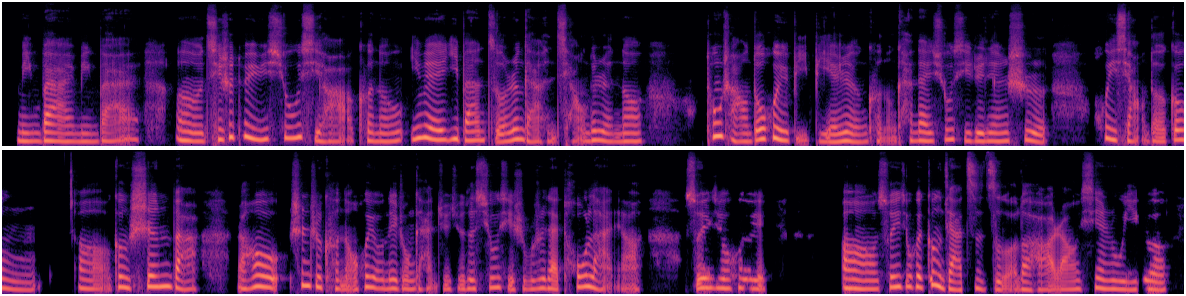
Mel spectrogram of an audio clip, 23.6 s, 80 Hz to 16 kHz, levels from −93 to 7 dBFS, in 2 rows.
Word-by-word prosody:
明 205 -1 -1
白 205 -2 +2
明 195 0 -4
白。 245 +5 -5 0.3
呃， 220 -5 +2
其 250 +5 -1
实 310 +5 +3
对 300 -2 +4
于 245 0 +2
休 285 +3 +1
息 300 -8 -1
哈， 200 +5 -5
可 220 - -3
能 200 +2 -2
因 270 +3 +4
为 255 -5 +6
一 255 +2 +3
般 230 -1 +1
责 195 - -2
任 250 +3 +4
感 200 -4 -3
很 200 +1 -9
强 250 -4 -8
的 230 +2 +1
人 205 -4 -1
呢， 205 +1 -1 0.6
通 330 +1 +6
常 200 -10 -3
都 245 +4 +6
会 260 -4 +5
比 - - -9
别 195 -2 -1
人 195 -2 +1
可 215 - -7
能 - - -11
看 220 - -7
待 215 -1 +2
休 250 +4 -3
息 225 -4 -5
这 205 -1 +2
件 205 0 0
事， 210 -4 -1 0.4
会 275 -3 +1
想 210 -3 -4
得 100 -1 -2
更 200 - -1 0.4
呃， 235 +1 -3
更 260 -2 +2
深 275 +2 +4
吧。 220 -4 0 0.4
然 230 -4 -1
后 265 - +4
甚 305 -12 +2
至 270 -3 +2
可 220 - -5
能 - - -3
会 265 - +1
有 235 -3 +1
那 220 +1 +1
种 215 -1 -3
感 230 +3 -7
觉， 250 - -7
觉 - - -6
得 220 - 0
休 245 +3 -2
息 250 - -4
是 200 - -8
不 210 0 -4
是 230 +2 0
在 - - +3
偷 260 +1 0
懒 245 -5 +1
呀。 245 -3 -8 0.4
所 - - +2
以 240 - +5
就 230 -1 +1
会 235 +1 -4 1.0
呃， 220 -3 +3
所 255 +4 +1
以 265 - +5
就 270 0 -1
会 260 - +5
更 280 +3 +4
加 205 -4 +1
自 215 +3 -5
责 195 0 -4
了 200 -2 0
哈。 195 +2 -3
然 - - -2
后 210 - -2
陷 230 +1 -1
入 210 -1 +1
一 195 0 -3
个， 195 -2 -1
220 Hz, 240 characters per minute, -24 LUFS, 205-250 Hz, 1.0 s, 为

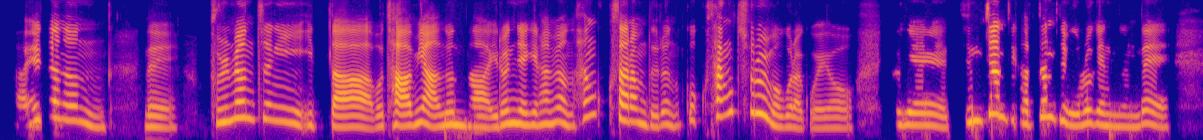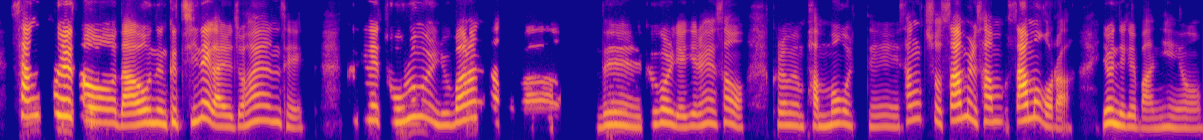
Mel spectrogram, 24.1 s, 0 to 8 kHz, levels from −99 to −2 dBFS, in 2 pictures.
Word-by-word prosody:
아 205 - -15
일단은 300 - -2 0.4
네. 190 -2 -6 0.3
"불면증이 295 -2 0
있다. 195 -3 +2
뭐 195 - -7
잠이 215 +5 +4
안 200 -3 +3
온다." 205 -5 -2
이런 235 +7 -1
얘기를 225 -1 -1
하면 245 -2 -3
한국 360 - -6
사람들은 235 - +2
꼭 285 +4 -13
상추를 440 +1 +2
먹으라고 190 - -6
해요. 175 0 -10 0.4
그게 220 -4 -3
진짠지 300 +5 +4
가짠지 295 +6 -2
모르겠는데 215 -2 -4 0.4
상추에서 370 - +6
나오는 235 +4 +3
그 265 - -2
진액 305 +6 +1
알죠? 200 0 -2
하얀색. 265 -9 -5 0.4
그게 305 +1 -4
졸음을 320 0 -3
유발한다고 300 +11 +1
막 270 0 -6 0.8
네 215 -1 -5
그걸 240 +1 -4
얘기를 210 +4 -7
해서 245 -5 -6 0.2
"그러면 220 -2 -8
밥 200 0 -4
먹을 235 +1 -6
때 195 -1 -15
상추 300 -3 -8
쌈을 310 +5 +5
삼 280 +1 -2
싸 290 +2 +8
먹어라." 310 - -4 0.3
이런 250 -1 +1
얘기를 200 -2 -6
많이 175 +2 -10
해요. 175 -1 -13
235 Hz, 280 characters per minute, -22 LUFS, 200-295 Hz, 0.8 s, 싸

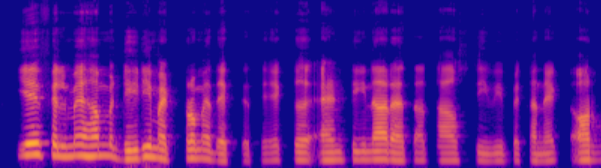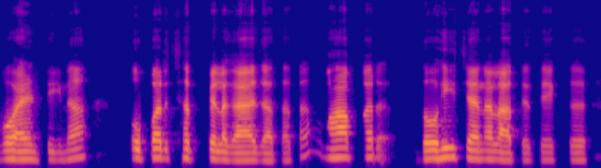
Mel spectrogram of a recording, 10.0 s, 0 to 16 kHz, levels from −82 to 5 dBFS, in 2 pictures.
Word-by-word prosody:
ये 210 +1 +7
फ़िल्में 195 0 +3
हम 190 0 +2
डीडी 145 +6 +1
मैट्रो 150 +1 +1
में 150 -1 -3
देखते 110 -1 -6
थे। 115 +3 -14
1 125 0 -6
एन्टीना 130 +2 -1
रहता 120 0 -2
था 120 0 -6
उस 120 0 -15
टीवी 115 -1 -12
पे 115 +1 -14
कनैक्ट 115 +1 -9
और 130 - +1
वो 140 0 +4
एन्टीना 135 +3 -1 0.5
ऊपर 160 +1 +2
छत 160 -3 -2
पे 145 - +4
लगाया 120 -2 +5
जाता 115 +1 -5
था। 190 - -14
वहाँ 165 +1 +6 0.2
पर 170 - -2 0.3
2 145 0 +3
ही 165 +3 +1
चैनल 140 -2 +3
आते 120 0 +2
थे 125 +2 -11
एक 125 0 -11
130 Hz, 200 wpm, -23 LUFS, 120-150 Hz, 0.5 s, ये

